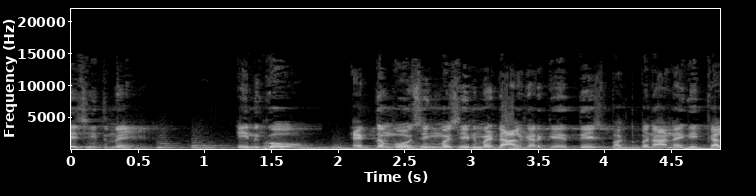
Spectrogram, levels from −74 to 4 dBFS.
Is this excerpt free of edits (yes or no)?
no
